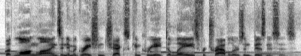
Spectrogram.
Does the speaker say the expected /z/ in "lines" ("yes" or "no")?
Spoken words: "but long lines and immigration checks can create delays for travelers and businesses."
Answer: yes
